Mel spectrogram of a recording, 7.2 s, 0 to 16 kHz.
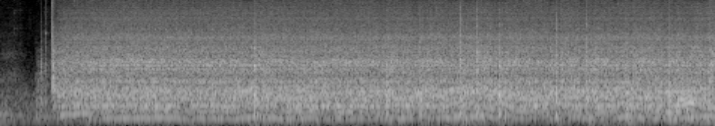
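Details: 1986 Range Rover after the fuel pump was confirmed delivering fuel and the pressure-sensor hose reconnected. A brief crank, then it catches at once and settles into a steady, even run with no stumbling; a clean start.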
